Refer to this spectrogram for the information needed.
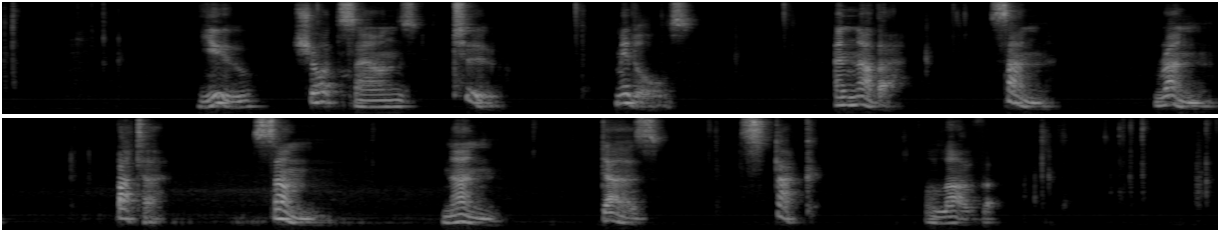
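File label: U short sounds, pronunciation of australian english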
